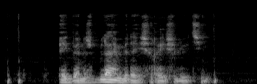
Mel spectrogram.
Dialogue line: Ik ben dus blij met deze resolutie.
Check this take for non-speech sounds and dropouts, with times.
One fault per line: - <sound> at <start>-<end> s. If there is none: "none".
none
